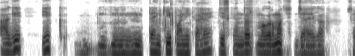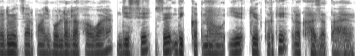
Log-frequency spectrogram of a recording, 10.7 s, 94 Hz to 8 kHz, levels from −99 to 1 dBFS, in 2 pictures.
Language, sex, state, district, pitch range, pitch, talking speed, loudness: Hindi, male, Bihar, Begusarai, 110-130 Hz, 120 Hz, 175 wpm, -23 LUFS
